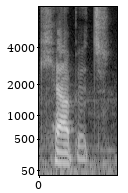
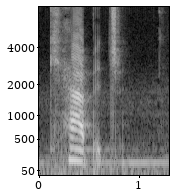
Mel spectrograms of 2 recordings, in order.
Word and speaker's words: cabbage: to know the syllables this word has two syllables okay one syllable is Ka and that the other syllable is pitch it has two syllable and I want to know where to put this stress so the stress is here the first part cabbage cabbage the part that is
